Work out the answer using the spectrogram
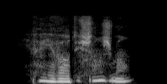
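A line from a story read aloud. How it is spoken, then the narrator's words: Murmuring. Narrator (French): murmura Ophélie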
